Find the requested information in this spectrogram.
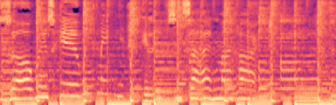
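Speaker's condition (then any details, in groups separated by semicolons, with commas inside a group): No condition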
